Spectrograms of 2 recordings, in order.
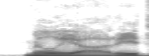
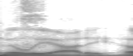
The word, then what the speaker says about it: Milioti: Milioti, just like it looks. – Milioti, okay.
